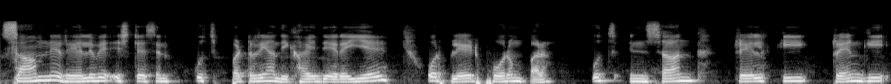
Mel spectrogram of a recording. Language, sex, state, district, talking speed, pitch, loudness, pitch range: Hindi, male, Rajasthan, Bikaner, 130 wpm, 140 Hz, -10 LUFS, 130-160 Hz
